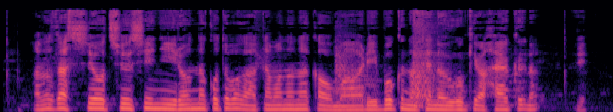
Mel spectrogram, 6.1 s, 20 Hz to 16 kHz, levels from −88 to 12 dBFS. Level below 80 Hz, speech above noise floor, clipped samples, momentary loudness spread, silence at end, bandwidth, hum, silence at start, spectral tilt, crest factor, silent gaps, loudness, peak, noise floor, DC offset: -58 dBFS; 21 dB; under 0.1%; 9 LU; 0.3 s; 11.5 kHz; none; 0.35 s; -5 dB/octave; 18 dB; none; -24 LUFS; -6 dBFS; -45 dBFS; under 0.1%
